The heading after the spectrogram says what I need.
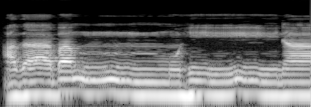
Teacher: তানবিনের উপরে যে মিম আসছে এখানে ইদগাম উইথ গুন্না হবে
